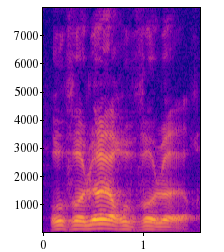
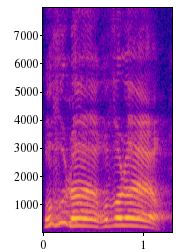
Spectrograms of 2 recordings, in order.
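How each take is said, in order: First: Said in the usual way. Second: Very loud high cry of thief; a crowd roaring stop thief; full-force shout. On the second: A narrator's reading. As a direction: bellow it like the whole crowd joining in. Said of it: "donnant une nouvelle force à ce cri".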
